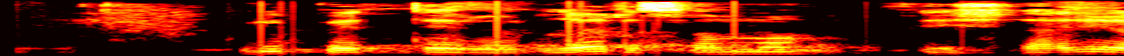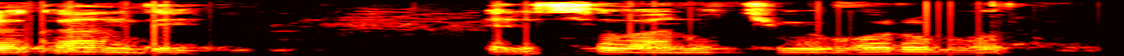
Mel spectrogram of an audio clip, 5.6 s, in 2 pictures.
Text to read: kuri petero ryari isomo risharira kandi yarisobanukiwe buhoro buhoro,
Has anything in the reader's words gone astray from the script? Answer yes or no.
no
